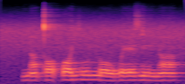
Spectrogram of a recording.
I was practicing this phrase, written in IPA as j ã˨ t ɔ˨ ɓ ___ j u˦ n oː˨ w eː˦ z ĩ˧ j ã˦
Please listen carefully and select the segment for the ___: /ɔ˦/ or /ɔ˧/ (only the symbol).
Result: ɔ˦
